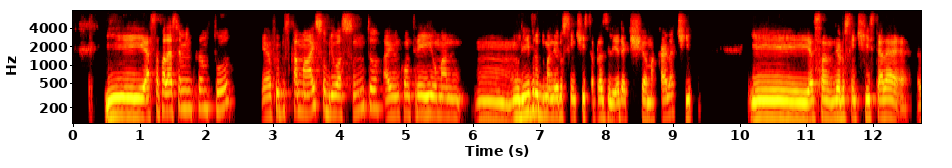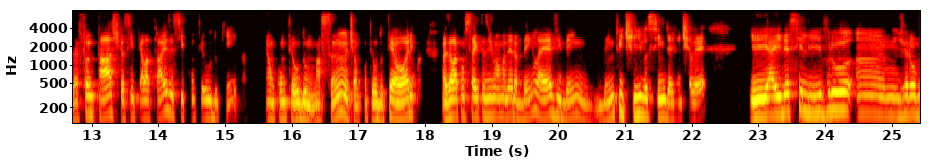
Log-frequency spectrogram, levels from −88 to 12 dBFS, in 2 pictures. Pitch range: 130-175 Hz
